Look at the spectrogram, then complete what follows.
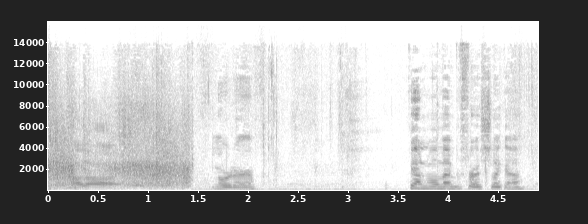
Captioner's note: some Applause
